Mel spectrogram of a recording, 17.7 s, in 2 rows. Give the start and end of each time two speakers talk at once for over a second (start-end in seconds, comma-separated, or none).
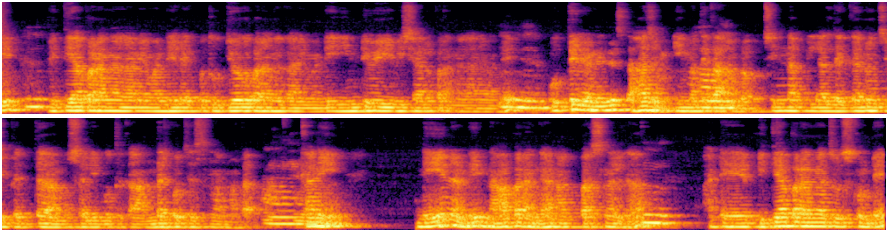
none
